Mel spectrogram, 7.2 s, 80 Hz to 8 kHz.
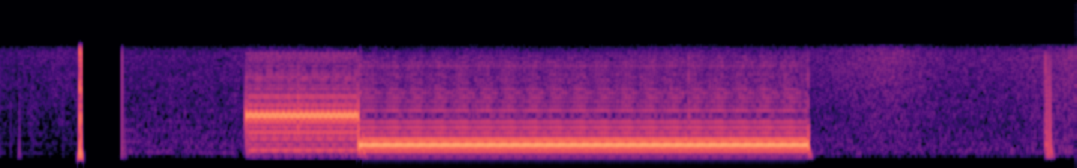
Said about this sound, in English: Echo 3, stand by for tones.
